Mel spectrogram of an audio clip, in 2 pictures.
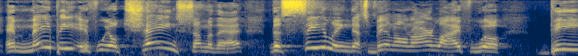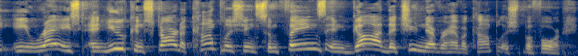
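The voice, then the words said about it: Breathless, winded preaching voice. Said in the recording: “I'm out of breath. I'm preaching so hard.”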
